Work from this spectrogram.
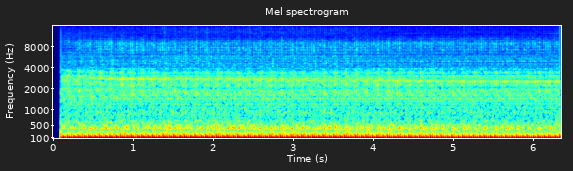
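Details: Land Rover Discovery 2 Td5 diesel idling below operating temperature: uneven, lumpy beat, two or three stumbles a second, easing to normal idle, shorter as it warms; owner suspects ECU-controlled fuel cut or cold protection.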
